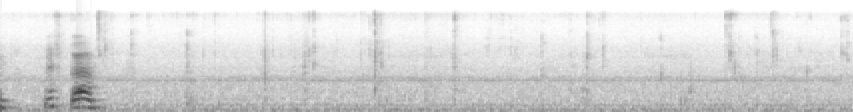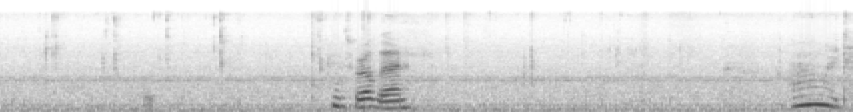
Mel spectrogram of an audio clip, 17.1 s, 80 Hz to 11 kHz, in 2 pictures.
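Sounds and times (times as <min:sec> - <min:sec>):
wet chewing mouth clicks: 0:01.0 - 0:11.0, 0:11.6 - 0:11.9, 0:12.8 - 0:15.0.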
